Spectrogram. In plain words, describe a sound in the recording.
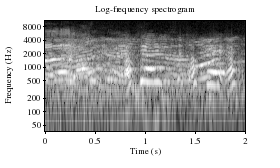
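A toddler girl giggles.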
